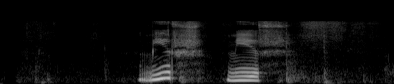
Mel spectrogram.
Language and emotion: Russian, sad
